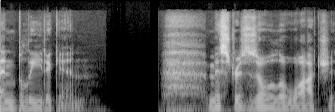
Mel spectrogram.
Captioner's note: sighs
